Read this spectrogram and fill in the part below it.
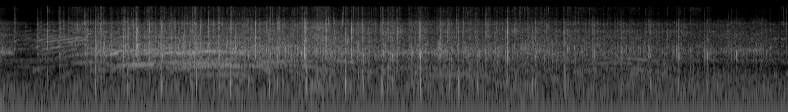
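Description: Graduation ceremony audience applauding families, dense crowd clapping sustained across the whole stretch with sharp individual claps standing out, fairly close and loud, no speech on top.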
